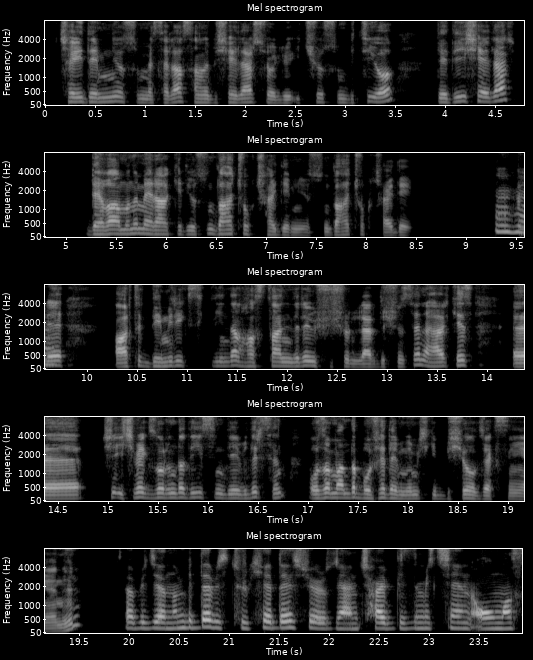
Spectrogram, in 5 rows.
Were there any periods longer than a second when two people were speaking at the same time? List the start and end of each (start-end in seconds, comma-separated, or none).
none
